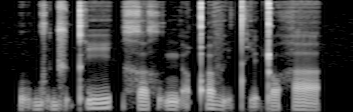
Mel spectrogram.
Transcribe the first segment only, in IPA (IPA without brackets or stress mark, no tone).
ṵ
